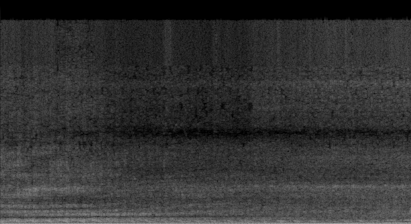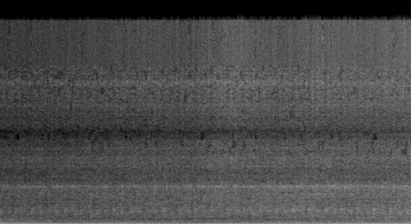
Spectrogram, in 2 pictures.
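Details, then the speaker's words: Copart farm truck after refilling antifreeze and oil, running an unknown tune from the previous owner, with exhaust being repaired: steady, even low rumble at idle with no misses or knocks. Normal idle, runs really good. "just got done with the test run here after i filled up the antifreeze and oil it actually runs really really good"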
